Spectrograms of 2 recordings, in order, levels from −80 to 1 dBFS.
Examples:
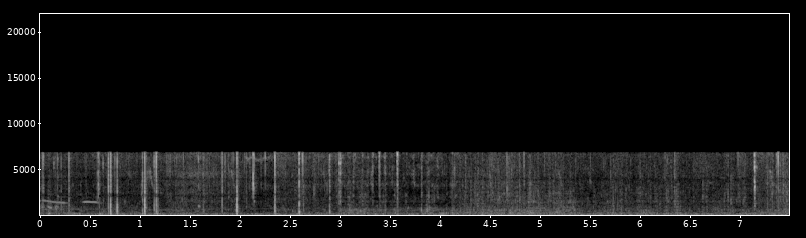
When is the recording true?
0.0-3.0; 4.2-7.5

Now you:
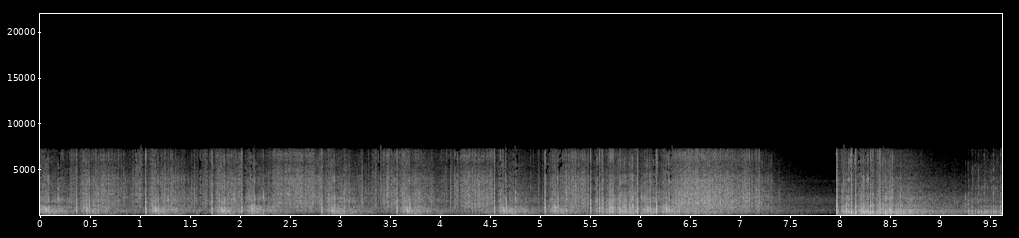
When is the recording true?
0.9-2.0; 4.6-9.6

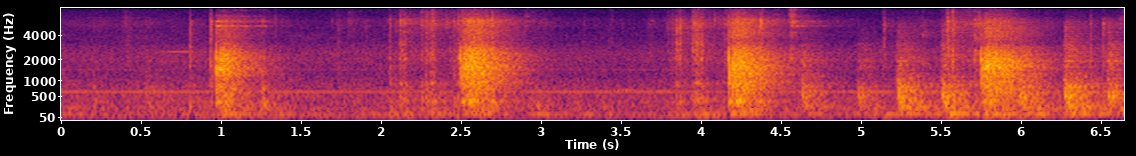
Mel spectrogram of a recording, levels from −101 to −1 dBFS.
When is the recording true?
0.0-1.0; 5.0-6.6

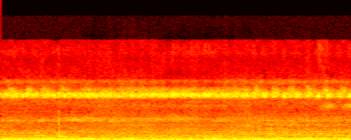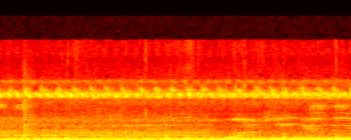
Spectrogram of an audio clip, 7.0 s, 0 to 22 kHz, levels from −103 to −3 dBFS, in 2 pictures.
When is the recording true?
0.0-0.8; 2.5-7.0

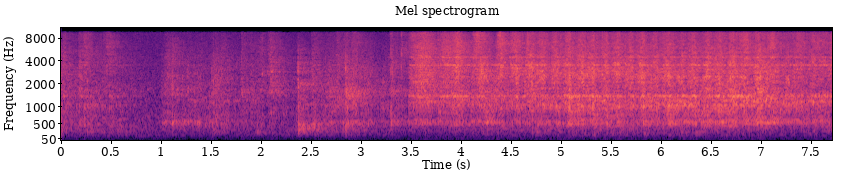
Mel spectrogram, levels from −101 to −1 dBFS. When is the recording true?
0.5-4.4

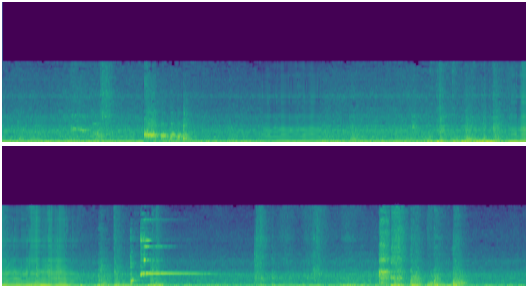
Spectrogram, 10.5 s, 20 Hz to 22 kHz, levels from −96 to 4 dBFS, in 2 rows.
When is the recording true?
0.0-2.6; 3.2-5.1; 6.0-10.5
